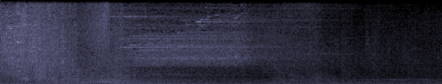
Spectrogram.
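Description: A triumphant victory fanfare rings out and slowly fades.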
